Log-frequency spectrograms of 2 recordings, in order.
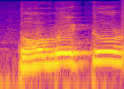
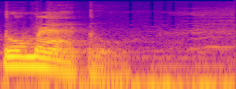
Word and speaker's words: tomato: যেমন ধরুন আমরা মুখে বলি টমেটো, তো ওকে শেখাতে হবে, বাচ্চাকে শেখাতে হবে টমেটো মুখে বললেও টমেটোর নাম কিন্তু টমেটো নয়, টমেটোর নাম টোম্যাটো।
